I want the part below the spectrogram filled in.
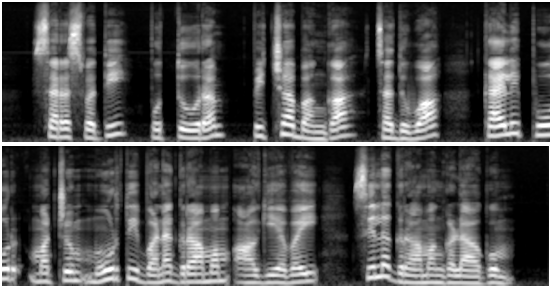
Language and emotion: Tamil, neutral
